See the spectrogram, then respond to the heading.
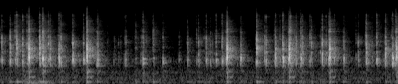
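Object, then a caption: Mechanical keyboard with plastic keycaps in a metal case. A 60% Clueboard mechanical keyboard in a metal case, with Zealios V2 62g switches and GMK ABS plastic keycaps, rests on a cutting mat and is typed on continuously with the fingertips of both hands. About 29 short, sharp clacks come in quick, uneven bursts, each a bright, dry click centred around 1.3 kHz with very little low end. Each click dies away almost instantly.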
